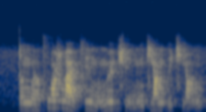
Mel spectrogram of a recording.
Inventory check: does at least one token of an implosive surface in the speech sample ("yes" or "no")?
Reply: no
